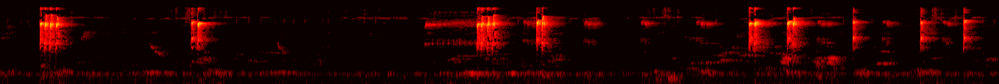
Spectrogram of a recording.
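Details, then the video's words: Squirrel making noise, said to be calling its partner: sharp, very high-pitched chirps in short bursts, some single and some in quick pairs, spaced unevenly over about thirteen seconds in a quiet setting. "squirrel's sound || squirrel making noise"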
